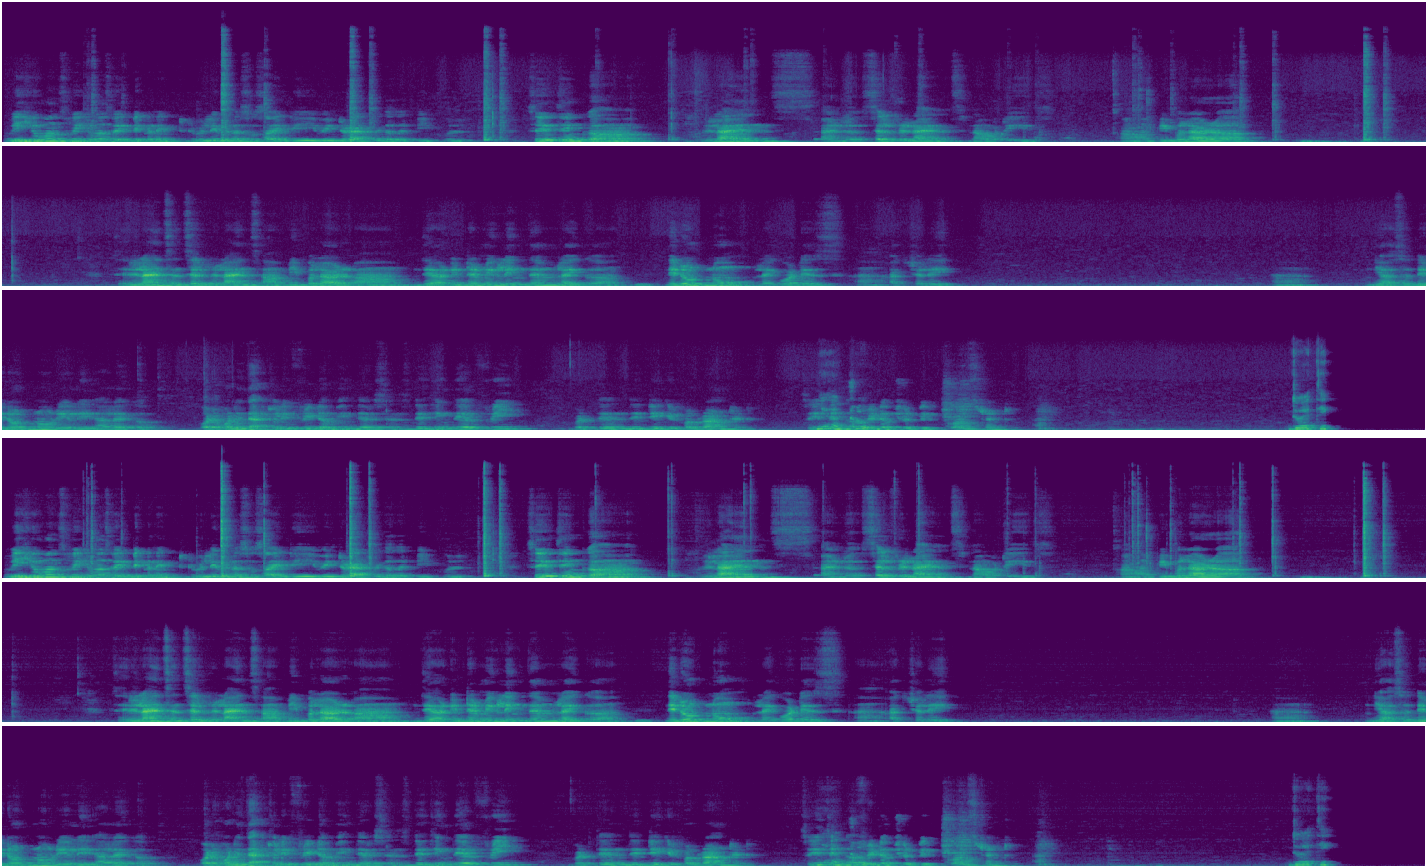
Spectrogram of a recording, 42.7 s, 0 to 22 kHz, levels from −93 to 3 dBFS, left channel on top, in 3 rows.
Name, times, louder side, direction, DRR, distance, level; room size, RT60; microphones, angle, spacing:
voice 1, 0.0-4.7 5.3-6.6 7.0-10.4 11.1-12.6 15.1-20.5 20.9-23.8 26.9-27.4 27.9-30.1 30.5-33.7 34.2-36.0 36.5-39.0, right 1 dB, 30° right, 1.1 m, -34 dB
sound 1, 0.8-1.3 1.9-2.7 3.4-3.8 4.8-5.1 5.9-6.1 6.6-6.9 7.4-7.6 8.2-8.3 8.9-9.2 10.0-10.4 11.2-11.8 12.3-12.8 13.5-13.9, right 6 dB, 80° right, 0.7 m, -40 dB
voice 2, 36.6-37.3 41.3-41.7, left 3 dB, 40° left, 0.3 m, -35 dB
4.9 x 3.7 x 2.2 m
head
